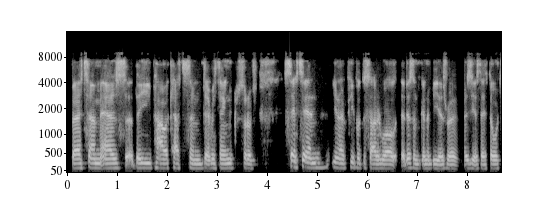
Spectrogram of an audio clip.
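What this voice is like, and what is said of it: South African accent. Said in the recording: “People can hear from your accent that you are South African”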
